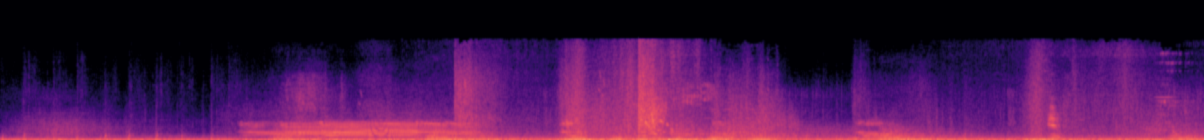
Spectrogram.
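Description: Lightsabers hum and swoosh as they swing.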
